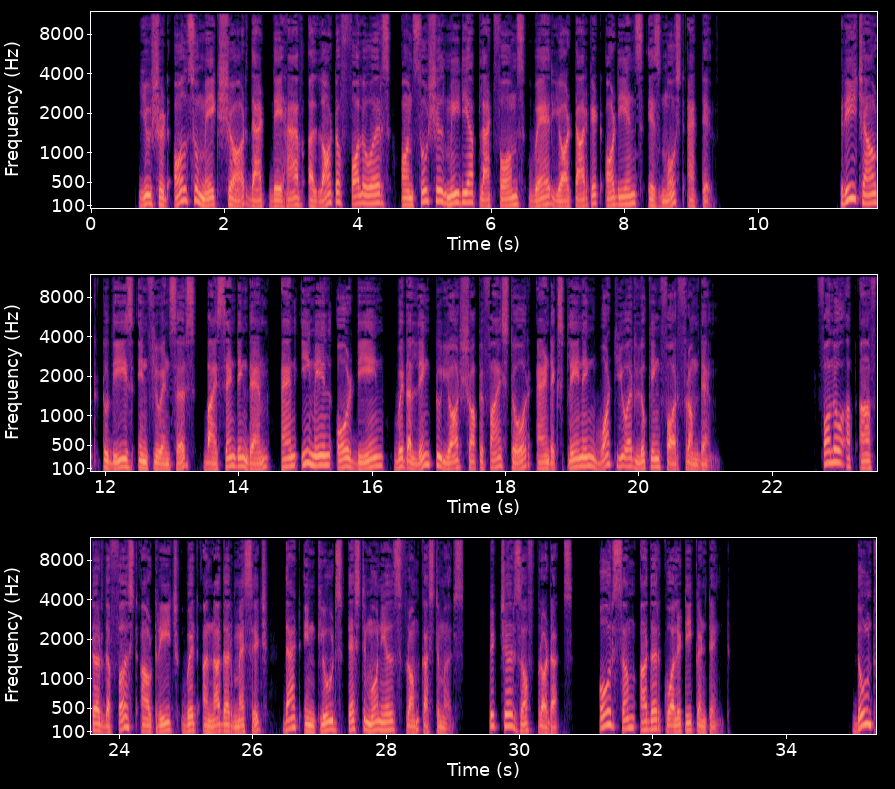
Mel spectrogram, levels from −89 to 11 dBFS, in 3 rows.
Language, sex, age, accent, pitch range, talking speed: English, male, 30-49, Indian, 105-145 Hz, 125 wpm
